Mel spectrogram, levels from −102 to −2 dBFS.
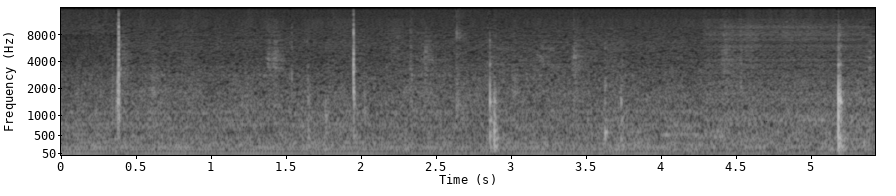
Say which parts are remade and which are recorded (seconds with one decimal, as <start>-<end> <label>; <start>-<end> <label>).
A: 0.0-4.3 recorded; 4.3-5.4 remade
